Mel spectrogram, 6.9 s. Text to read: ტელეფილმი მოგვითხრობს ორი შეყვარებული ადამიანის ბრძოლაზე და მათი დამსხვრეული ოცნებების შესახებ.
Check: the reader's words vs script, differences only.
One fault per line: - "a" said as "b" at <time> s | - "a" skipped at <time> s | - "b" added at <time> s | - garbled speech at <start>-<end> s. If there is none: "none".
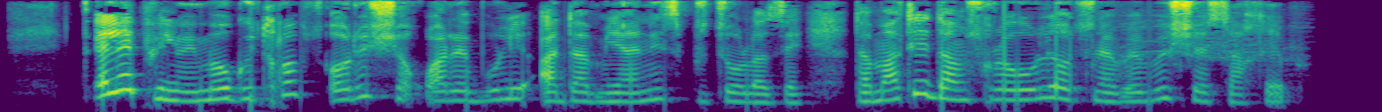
none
